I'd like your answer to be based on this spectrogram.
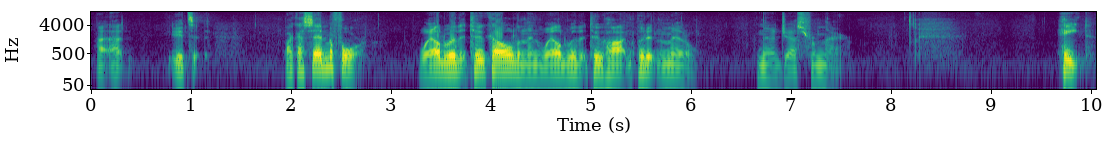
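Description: Mid-range and mellow, this man speaks at a moderate pace and pauses often, recorded dry. He's in his forties, teaching welding in a small indoor workshop on a clip-on lapel mic, folksy and emphatic as he demonstrates the steps by hand.

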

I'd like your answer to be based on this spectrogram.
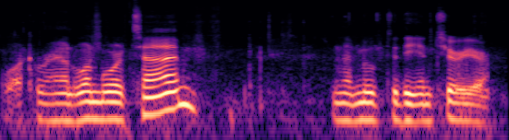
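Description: Recorded on a handheld phone, an American man who sells yachts gives a casual walkthrough of a docked sailboat, moving from the deck outdoors into the cabin. He sounds relaxed and thinks aloud with plenty of ums and uhs, and his middle-pitched voice is creaky, with slight background noise.

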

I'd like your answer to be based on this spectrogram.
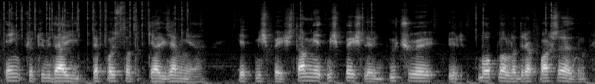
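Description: A woman's voice: low voice, steady tone, fast, dark tone. A woman streaming an online case-opening game, giving live commentary in an impatient, profane way as she urges each spin aloud.

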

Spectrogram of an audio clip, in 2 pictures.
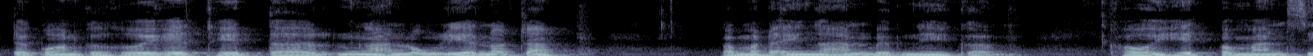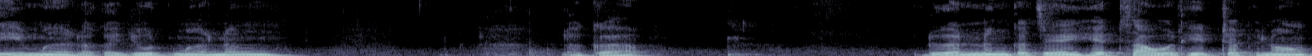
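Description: A woman with a low, mellow voice and a northeastern Thai Isan accent. She talks to her viewers in a casual, folksy way, often softening phrases with polite particles. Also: little pitch movement, a little fast, long pauses. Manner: folksy, addresses listeners with frequent soft polite particles. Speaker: vlogger. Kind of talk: casual chat to viewers while eating.

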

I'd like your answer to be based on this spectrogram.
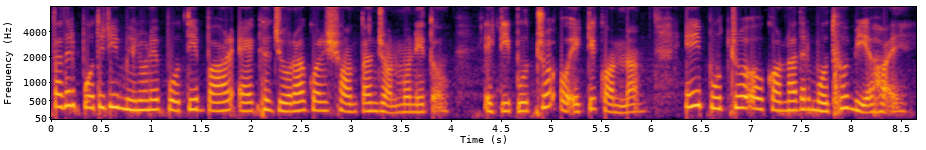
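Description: A woman reading a scripted religious story in a measured, earnest storytelling manner. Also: on the high side, animated, darkish tone, poor audio.

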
